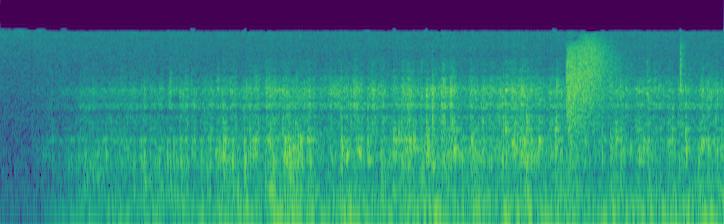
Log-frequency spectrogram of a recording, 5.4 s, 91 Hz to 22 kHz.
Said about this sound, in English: There go 12 mules pulling two large wagons full of a special sand used by the Mountain Refining Company to make a particular kind of glass. 12 fine mules driven by their burly master,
